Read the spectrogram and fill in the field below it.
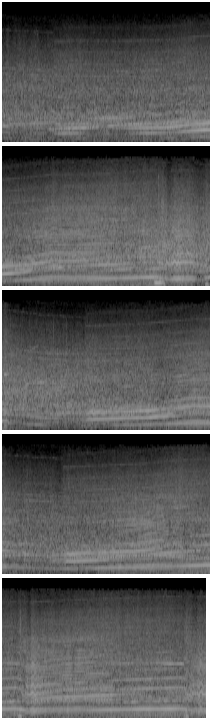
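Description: A racing car engine screams, revving up and dropping through the gear changes.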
